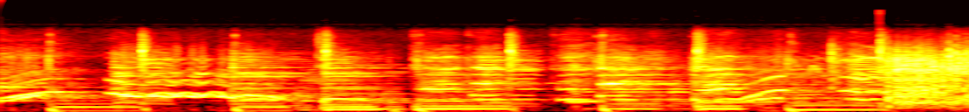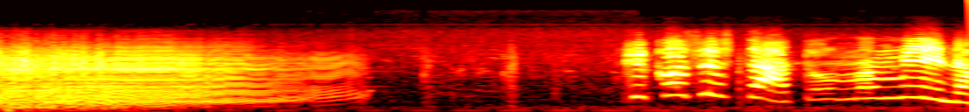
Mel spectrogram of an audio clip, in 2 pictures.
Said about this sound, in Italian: Niente, è stato il cannone che annuncia mezzogiorno, tesoro.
